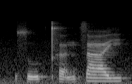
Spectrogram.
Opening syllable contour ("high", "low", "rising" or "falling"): rising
